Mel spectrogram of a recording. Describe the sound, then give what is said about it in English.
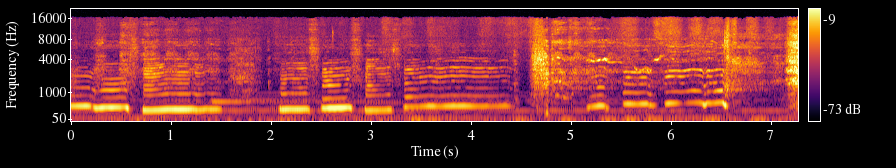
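A lone voice wails a slow, mournful tune, holding long wavering notes that step up and down in pitch, with brief breaths between phrases. “Could you give us a, a mournful tune?”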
